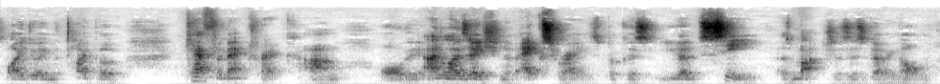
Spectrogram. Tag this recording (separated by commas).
Speech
